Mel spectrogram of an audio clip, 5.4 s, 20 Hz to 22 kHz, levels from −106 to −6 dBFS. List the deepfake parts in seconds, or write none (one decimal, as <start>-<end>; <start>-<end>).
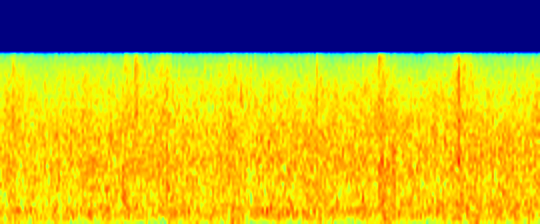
1.4-2.7; 3.5-4.7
